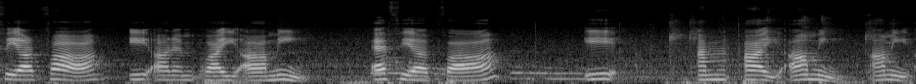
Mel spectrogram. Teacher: R will be silent in both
